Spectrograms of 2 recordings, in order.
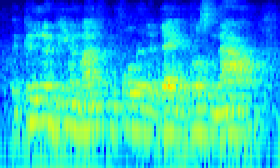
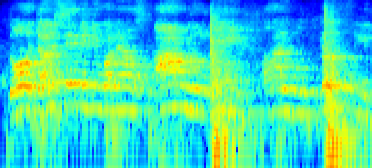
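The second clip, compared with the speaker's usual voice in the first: high, loud eager offer; mock eager Isaiah; eager volunteer; 9 semitones higher, 8 dB louder than usual. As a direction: beg to be the one sent. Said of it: "That was Isaiah".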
